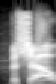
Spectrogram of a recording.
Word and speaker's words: Vishal: want to say something vishal was here i know for sure he wants me to call him vashall because that's like his father's name or something in the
